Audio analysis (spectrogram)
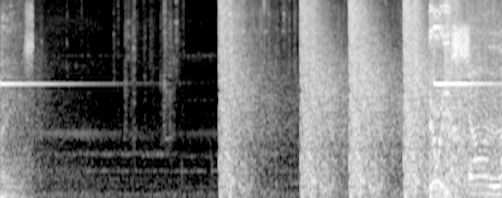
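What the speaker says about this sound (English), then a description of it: "I hear lots of shooting going on" Video-game gunfire in Trouble in Terrorist Town: after a quiet stretch with faint noises, several loud bursts of shots crack in quick succession, close and sharp, with a metallic ding near the end.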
